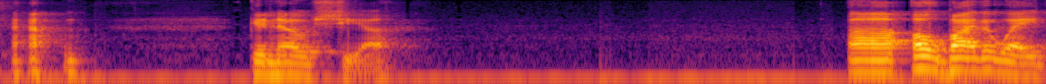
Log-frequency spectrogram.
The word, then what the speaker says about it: Gnosia: Also, I'm glad that they said it enough times that I I do have the pronunciation down. Gnosia.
